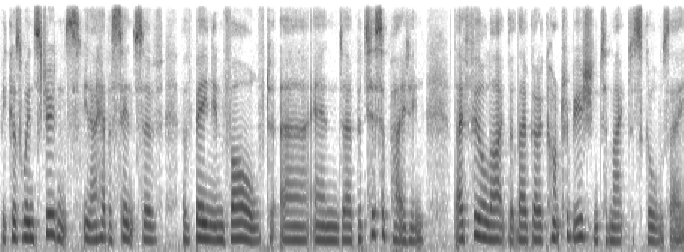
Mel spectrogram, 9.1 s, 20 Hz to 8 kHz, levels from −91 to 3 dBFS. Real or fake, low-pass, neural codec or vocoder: real; 7.2 kHz; none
